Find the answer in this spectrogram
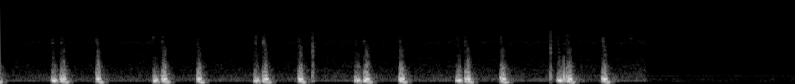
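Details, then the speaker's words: Fourth heart sound (S4): soft, low-pitched extra sound just before the first sound, usually lower in intensity than S1; regular heartbeat near 60 per minute. "ثانيا الأولاني كان فورث ساوند والتاني كان إيجكشن كليك."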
